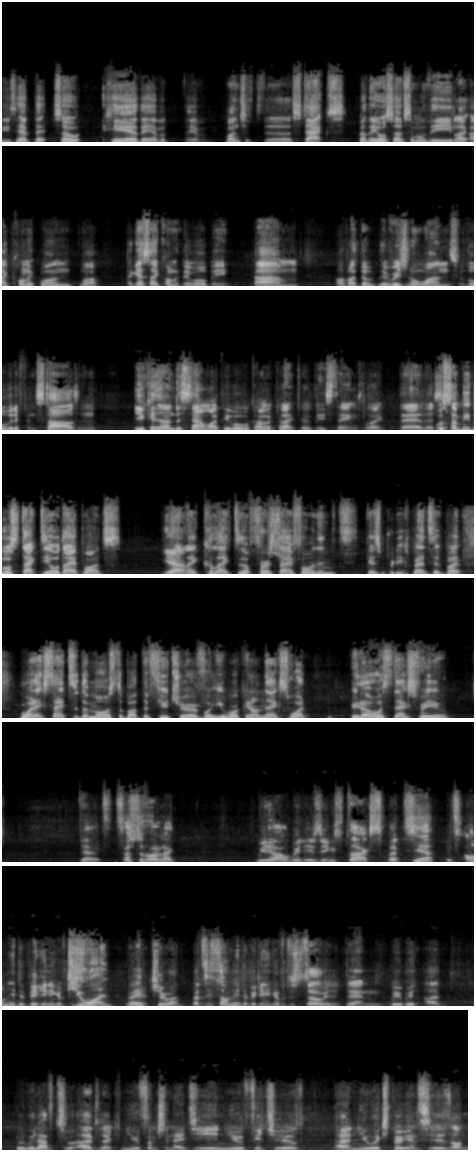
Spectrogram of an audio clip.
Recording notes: Live from the Ledger open.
